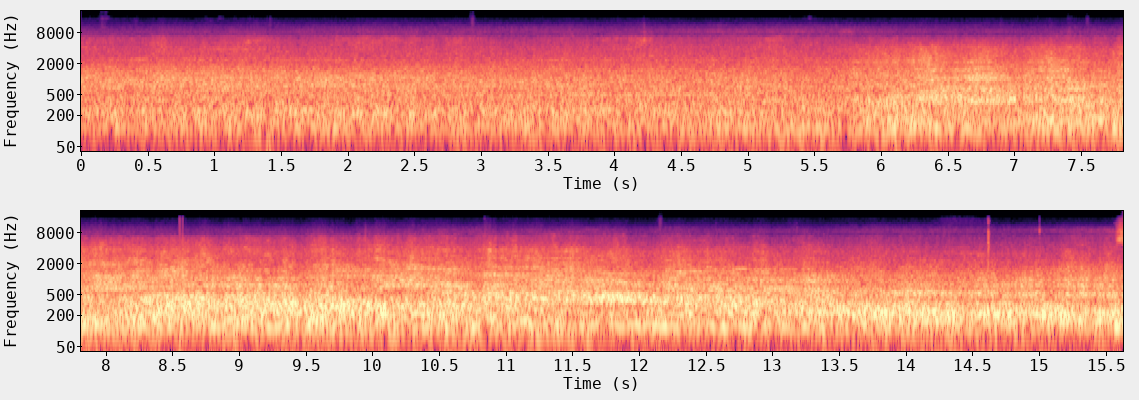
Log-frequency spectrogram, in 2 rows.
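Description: An American Airlines jet takes off from runway 25 right at LAX. Its steady jet roar holds under broadband noise and grows louder partway through, with no talk.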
